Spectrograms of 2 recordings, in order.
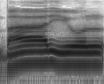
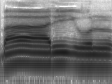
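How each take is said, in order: Both takes have the same delivery.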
